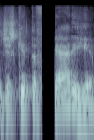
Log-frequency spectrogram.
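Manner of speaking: fast, high-pitched exasperation; rushed, fed-up brush-off; retold angry dismissal. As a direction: act out shooing someone away, quick and high. Retelling his angry dismissal.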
